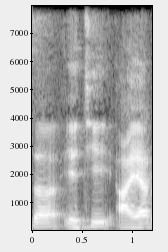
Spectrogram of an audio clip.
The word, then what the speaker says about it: heir: And second, the spelling is HEIR, but the pronunciation is the same pronunciation.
